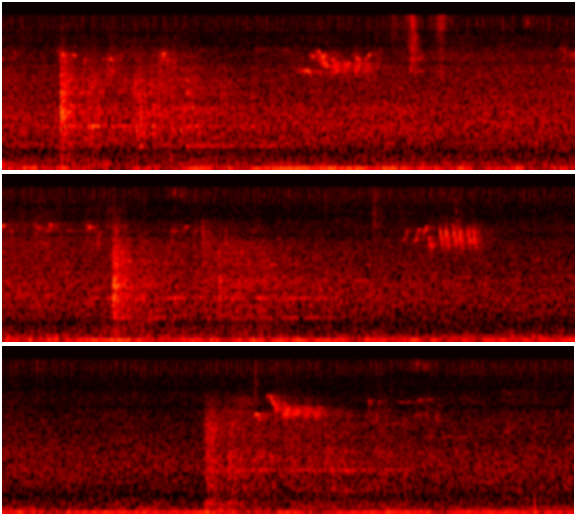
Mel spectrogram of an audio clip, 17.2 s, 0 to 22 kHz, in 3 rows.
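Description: Caterpillar 775E haul truck's V12 diesel engine idling, a steady low rumble. Three times, about six to seven seconds apart, a rush of noise starts suddenly and fades.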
